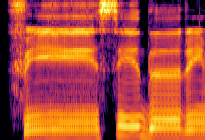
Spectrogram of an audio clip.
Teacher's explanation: یہاں پر دال میں قلقلہ کریں گے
